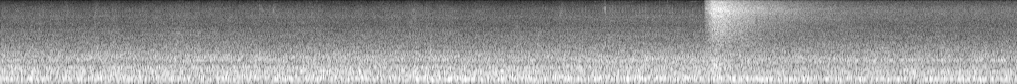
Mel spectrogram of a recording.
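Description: Double-decker bus engine running steadily, heard from inside the bus, with a sudden loud hiss of released compressed air from the bus's air system about seven seconds in that fades over about a second.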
